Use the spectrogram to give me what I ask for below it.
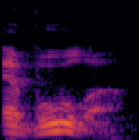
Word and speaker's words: Evola: It bothers me that I still don't know how to pronounce his name. Actually, it's Evola.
